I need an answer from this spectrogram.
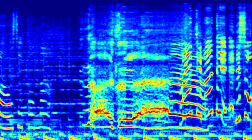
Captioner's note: blubbering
